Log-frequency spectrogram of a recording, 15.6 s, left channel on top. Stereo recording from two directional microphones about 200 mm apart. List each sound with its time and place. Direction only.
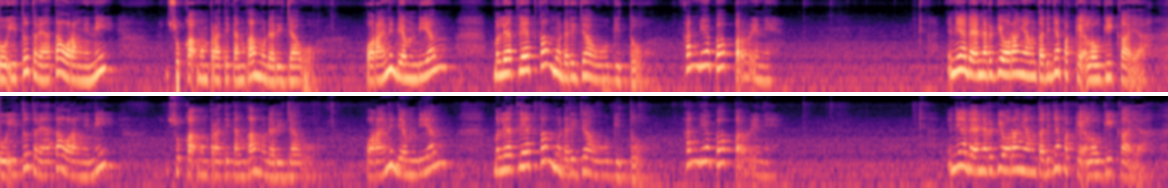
0.0 s a woman's voice: 35° left (ahead or behind)
4.9 s a woman's voice: 35° left (ahead or behind)
12.2 s a woman's voice: 30° left (ahead or behind)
